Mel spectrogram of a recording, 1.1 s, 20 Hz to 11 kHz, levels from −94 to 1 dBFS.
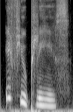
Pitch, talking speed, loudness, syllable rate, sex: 190 Hz, 165 wpm, -15 LUFS, 4.4 syllables/s, female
